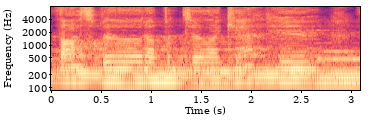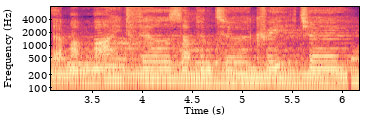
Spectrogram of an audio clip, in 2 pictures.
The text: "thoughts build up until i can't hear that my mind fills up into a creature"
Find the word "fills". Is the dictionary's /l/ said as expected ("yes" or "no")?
yes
